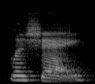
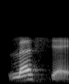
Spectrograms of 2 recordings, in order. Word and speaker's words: Lachey: Lashay. Lashay. But it does look like it's spelled Lachey, so either way, I'm fine.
